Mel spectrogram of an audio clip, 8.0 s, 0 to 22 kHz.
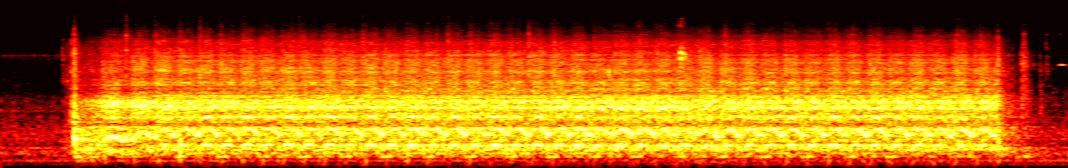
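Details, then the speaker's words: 1947 Farmall M tractor, first start since about October after sitting all winter, battery likely weak, carburetor dripping fuel (owner hopes float isn't sticking): about seven seconds of even cranking that never catches; engine flooded. "well she's flooded flooded for sure let's give the battery a quick charge"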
